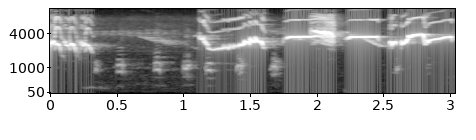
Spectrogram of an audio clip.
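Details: Fighting song from an oriental magpie-robin: a short chattering burst and soft low ticks, then a long rising whistle leading into loud level and wavering whistled notes.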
